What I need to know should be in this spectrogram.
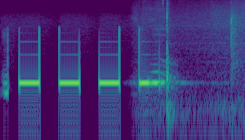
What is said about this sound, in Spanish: se nos cortó con ah, Paco Nieto, pero ahora eh, retomamos la llamada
